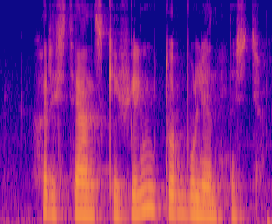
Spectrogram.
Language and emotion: Russian, neutral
